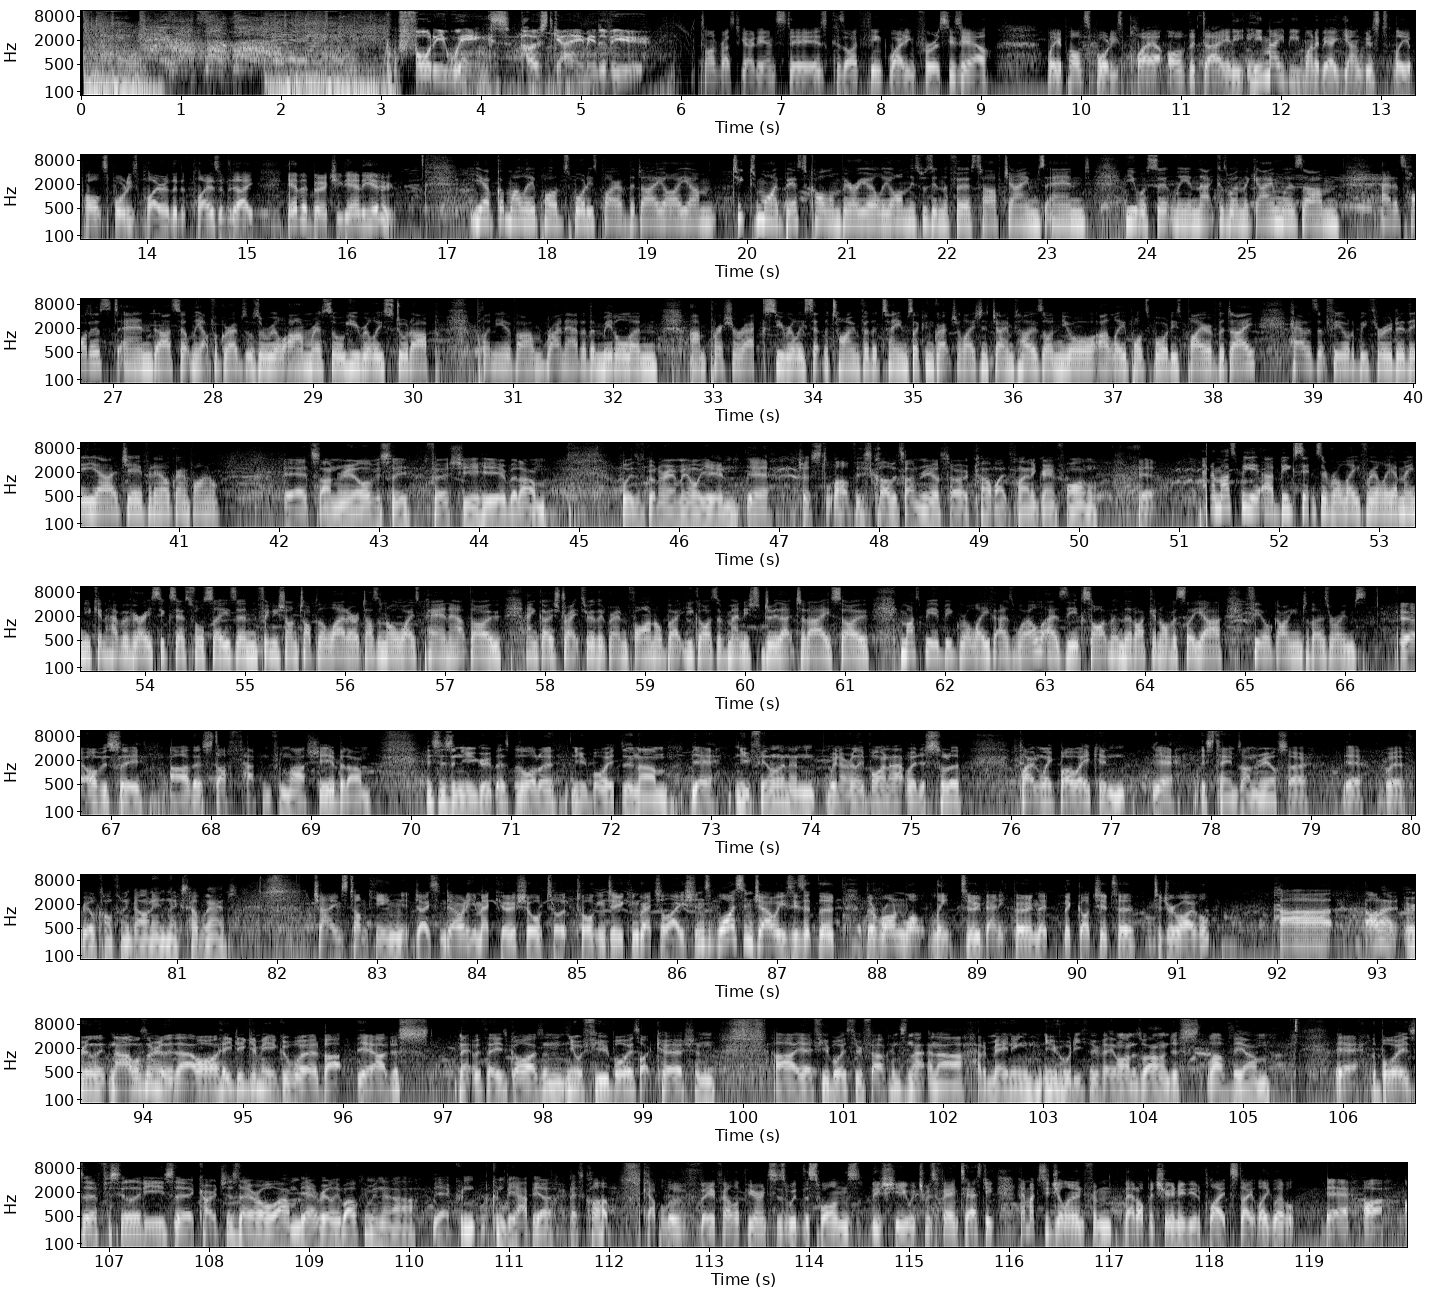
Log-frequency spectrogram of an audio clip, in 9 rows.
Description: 2025 - GFNL - Second Semi-Final - St Joseph's vs. Colac - Post-match interview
